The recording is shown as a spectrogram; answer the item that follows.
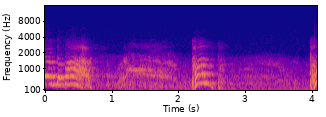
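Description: Radio-drama voices: a spoken line trails off about half a second in, a faint distant call follows, and a short shouted call comes about two seconds in, over a low steady hum.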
